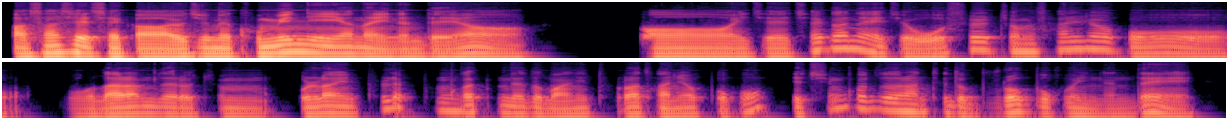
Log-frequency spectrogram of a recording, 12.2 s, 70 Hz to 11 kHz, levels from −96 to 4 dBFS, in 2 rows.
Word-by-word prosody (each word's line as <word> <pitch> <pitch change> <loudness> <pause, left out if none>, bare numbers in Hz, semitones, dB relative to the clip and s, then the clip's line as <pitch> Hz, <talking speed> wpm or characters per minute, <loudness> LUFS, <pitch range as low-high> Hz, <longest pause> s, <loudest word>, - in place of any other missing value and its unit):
아 90 -2 +5
사실 110 +2 +7
제가 85 -2 +6
요즘에 85 +2 +5
고민이 110 +4 +5
하나 95 -3 +3
있는데요. 80 +1 0 0.5
어 90 0 +2
이제 85 0 -3
최근에 155 - -2
이제 90 -4 -6
옷을 90 - -1
좀 130 - -3
사려고 100 - -4 0.2
뭐 85 -1 -7
나름대로 95 +1 +1
좀 85 -1 -10
온라인 105 +1 0
플랫폼 145 -2 -9
같은데도 105 -5 -4
많이 85 +1 -3
돌아다녀 90 -2 -4
보고 - - -7
제 - - -6
친구들한테도 135 - -5
물어보고 95 -3 -3
있는데 80 +2 -5
95 Hz, 340 characters per minute, -23 LUFS, 85-115 Hz, 0.5 s, 사실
